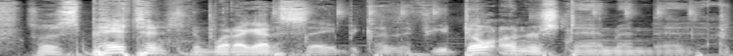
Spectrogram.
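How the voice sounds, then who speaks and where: A man at a very fast pace, with very wide pitch swings and music in the background. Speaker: scripture reader, religious channel host. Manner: halting, frequent repetitions and self-corrections.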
